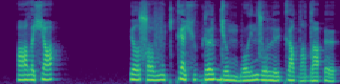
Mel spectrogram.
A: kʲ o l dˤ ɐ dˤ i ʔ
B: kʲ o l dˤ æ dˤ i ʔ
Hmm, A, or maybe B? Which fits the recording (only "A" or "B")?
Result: B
